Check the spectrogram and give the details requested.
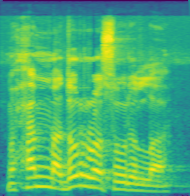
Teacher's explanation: तन्वीन में जो नून है उसको रा से बदल के रा ही पढ़ेंगे, नून खज़फ हो जाएगा, ख़त्म हो जाएगा। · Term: इदगाम बिला गुन्ना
